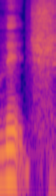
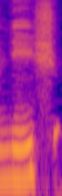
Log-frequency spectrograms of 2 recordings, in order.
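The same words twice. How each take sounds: First: The word is said the American way. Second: The word is said in a non-American way.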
